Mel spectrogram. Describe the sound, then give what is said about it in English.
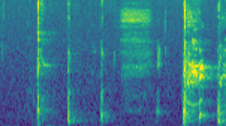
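A series of short, sharp coughs, four or five in quick succession with a brief breathy rasp in the middle, the last few louder and harsher, with no talking. “Made me cough.”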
